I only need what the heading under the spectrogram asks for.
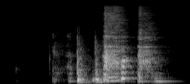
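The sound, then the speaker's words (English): A short burst of several harsh, raspy coughs in quick succession, fairly loud, with throaty clearing mixed in and no talking. “So sorry for all the coughing, you guys.”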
